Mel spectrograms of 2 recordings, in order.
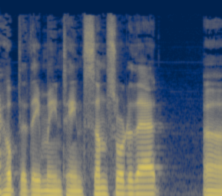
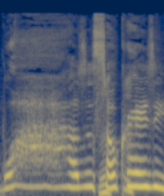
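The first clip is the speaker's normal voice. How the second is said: very high, stretched-out fanboy shriek. Recounting his fanboy reaction to the reveal, re-enacting his own scream. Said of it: "I screamed like I was screaming".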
